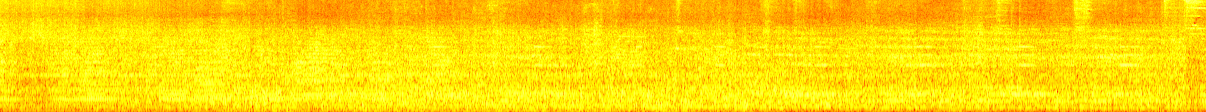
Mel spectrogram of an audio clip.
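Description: Double-stack container well cars rolling past close by, wheels clattering over the rails with short high squeals. A locomotive air horn sounds for the first few seconds.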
